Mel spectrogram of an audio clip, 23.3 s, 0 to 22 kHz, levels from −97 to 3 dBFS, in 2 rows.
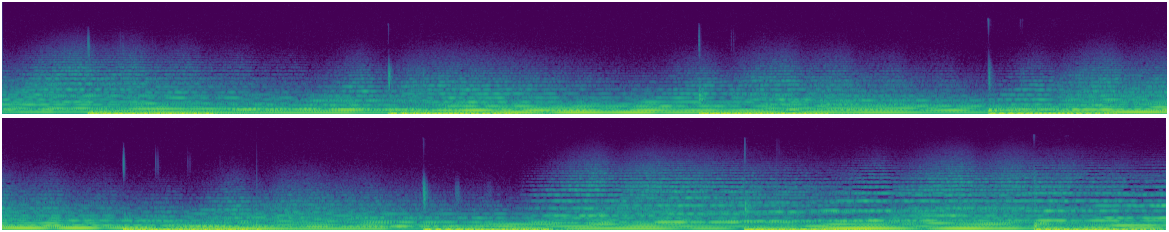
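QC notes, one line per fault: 14.20–14.27 s, phantom power thump: a deep thump peaking at about -7 dBFS that decays in 16 ms. A supply was switched on or off on the live input, and the voltage step passed through the coupling capacitors as a low-frequency pulse.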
